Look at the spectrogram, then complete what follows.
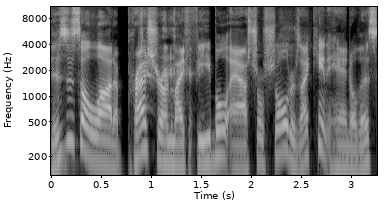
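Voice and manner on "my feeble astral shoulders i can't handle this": ordinary talk, nothing marked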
